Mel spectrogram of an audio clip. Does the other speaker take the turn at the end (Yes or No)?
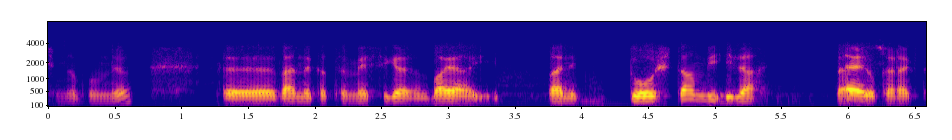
No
